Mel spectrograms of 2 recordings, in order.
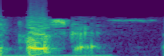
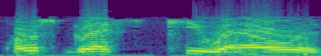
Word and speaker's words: Postgres: I just say Postgres. PostgreSQL is a little too much for me. So Postgres, PostgreSQL. – Yeah, well, it could be. But the thing, you know what? I don't like pronouncing it SQL because SQL is like a Microsoft thing.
